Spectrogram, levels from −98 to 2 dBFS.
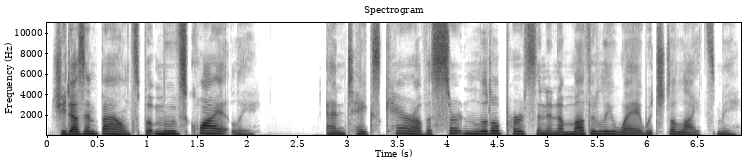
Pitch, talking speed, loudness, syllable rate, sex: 205 Hz, 180 wpm, -20 LUFS, 5.0 syllables/s, female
